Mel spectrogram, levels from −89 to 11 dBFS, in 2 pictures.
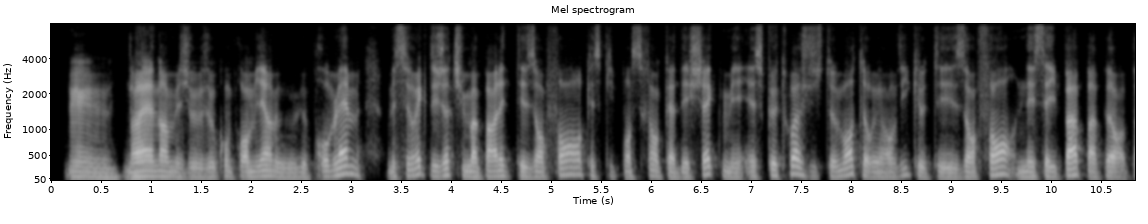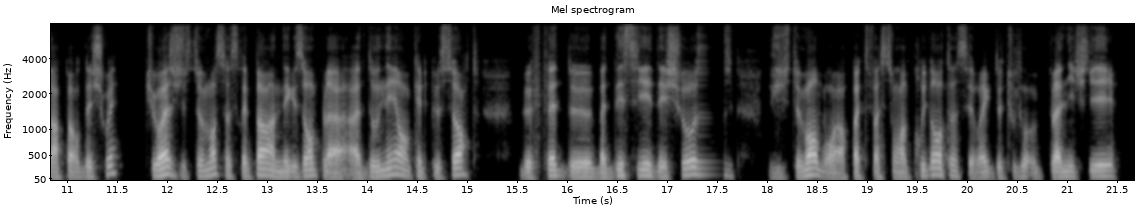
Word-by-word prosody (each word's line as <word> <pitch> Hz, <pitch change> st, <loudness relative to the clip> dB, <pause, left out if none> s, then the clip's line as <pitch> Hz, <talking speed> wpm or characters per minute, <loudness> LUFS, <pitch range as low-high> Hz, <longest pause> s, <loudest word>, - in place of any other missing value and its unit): Mmh. 90 Hz, -3 st, 0 dB, 0.2 s
Ouais, 95 Hz, +2 st, +8 dB
non, 100 Hz, -1 st, +4 dB
mais 95 Hz, -1 st, -3 dB
je 85 Hz, +1 st, -4 dB
je 85 Hz, +2 st, -4 dB
comprends 95 Hz, +1 st, -1 dB
bien 105 Hz, +2 st, +3 dB
le 85 Hz, -2 st, -3 dB
le 85 Hz, 0 st, -4 dB
problème. 125 Hz, -, +2 dB, 0.3 s
Mais 95 Hz, -, -4 dB
c'est 95 Hz, -, -4 dB
vrai 130 Hz, +5 st, +2 dB
que, -, -, -18 dB
déjà, 105 Hz, +4 st, +1 dB
tu 125 Hz, -, -4 dB
m'as 95 Hz, -1 st, +4 dB
parlé 100 Hz, +4 st, +4 dB
de 95 Hz, -, -18 dB
tes 90 Hz, -1 st, -3 dB
enfants, 125 Hz, +9 st, +1 dB
qu'est-ce 95 Hz, -5 st, -7 dB
qu'ils -, -, -17 dB
penseraient -, -, -4 dB
en -, -, +1 dB
cas -, -, 0 dB
d'échec. 130 Hz, +12 st, 0 dB
Mais 90 Hz, -3 st, -3 dB
est-ce 95 Hz, +1 st, -4 dB
que, 115 Hz, -, 0 dB
toi, 140 Hz, +7 st, +2 dB
justement, 100 Hz, +3 st, -1 dB
tu -, -, -4 dB
aurais 90 Hz, 0 st, 0 dB
envie 90 Hz, +8 st, -5 dB
que -, -, -5 dB
tes 85 Hz, -1 st, -4 dB
enfants 125 Hz, +9 st, +3 dB
n'essayent 95 Hz, 0 st, 0 dB
pas, 120 Hz, +5 st, +6 dB
pas 90 Hz, -7 st, 0 dB
peur 95 Hz, 0 st, 0 dB
par 90 Hz, -1 st, +1 dB
peur 95 Hz, -, -1 dB
d'échouer? 95 Hz, -, -4 dB, 0.3 s
Tu -, -, -8 dB
vois? 115 Hz, -, +8 dB
Justement, 105 Hz, +1 st, -3 dB
ça 130 Hz, -6 st, -6 dB
serait 95 Hz, -, -4 dB
pas 120 Hz, +7 st, +4 dB
un 95 Hz, -3 st, -1 dB
exemple 105 Hz, +5 st, -1 dB
à 85 Hz, -1 st, +3 dB
à 80 Hz, -, -1 dB
donner, 100 Hz, +10 st, -1 dB
en 120 Hz, -6 st, +1 dB
quelque 95 Hz, 0 st, -7 dB
sorte, 125 Hz, +9 st, 0 dB, 0.4 s
le 95 Hz, -1 st, -3 dB
fait 105 Hz, +3 st, -1 dB
de, 90 Hz, -1 st, 0 dB
bah, 85 Hz, -, 0 dB
d'essayer 110 Hz, +5 st, -2 dB
des 95 Hz, -2 st, -2 dB
choses, 125 Hz, +6 st, -2 dB, 0.5 s
justement? 95 Hz, +8 st, +2 dB
Bon 90 Hz, -6 st, -3 dB
alors 80 Hz, -1 st, -2 dB
pas -, -, +1 dB
de -, -, -20 dB
façon 90 Hz, -, -5 dB
imprudente, 115 Hz, +8 st, -2 dB
hein. 105 Hz, -, -3 dB
C'est 95 Hz, -, -8 dB
vrai 95 Hz, +1 st, -2 dB
que -, -, -16 dB
de 90 Hz, -, -6 dB
toujou 90 Hz, 0 st, -8 dB
planifier, 100 Hz, +2 st, 0 dB
95 Hz, 225 wpm, -24 LUFS, 90-115 Hz, 0.5 s, Ouais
